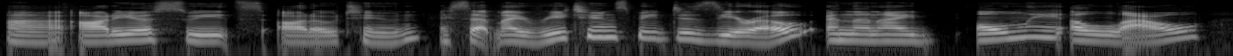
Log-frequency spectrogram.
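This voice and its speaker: A woman's voice: on the low side, animated, a little slow, vocal fry, a bit bright, clean tone, no echo. A woman vocal producer walking through her track in a recording studio, chatty and gushing with slang. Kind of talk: casual studio walkthrough.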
